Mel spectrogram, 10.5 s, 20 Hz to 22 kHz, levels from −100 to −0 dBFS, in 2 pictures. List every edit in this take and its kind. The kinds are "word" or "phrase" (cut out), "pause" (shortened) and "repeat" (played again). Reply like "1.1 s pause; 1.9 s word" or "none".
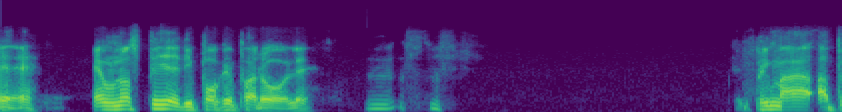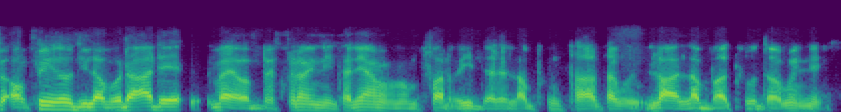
none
